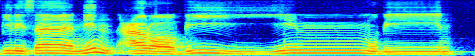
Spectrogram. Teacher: Bilisanin tanvin ain harfi ayn izhor harfi bo'ladi. Shuning uchun tanvinni aniq o'qiymiz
